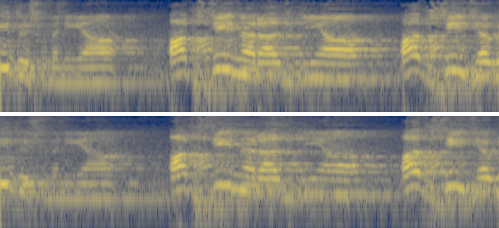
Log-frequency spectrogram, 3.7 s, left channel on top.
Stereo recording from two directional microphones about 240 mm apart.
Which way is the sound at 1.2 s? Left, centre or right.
Centre.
